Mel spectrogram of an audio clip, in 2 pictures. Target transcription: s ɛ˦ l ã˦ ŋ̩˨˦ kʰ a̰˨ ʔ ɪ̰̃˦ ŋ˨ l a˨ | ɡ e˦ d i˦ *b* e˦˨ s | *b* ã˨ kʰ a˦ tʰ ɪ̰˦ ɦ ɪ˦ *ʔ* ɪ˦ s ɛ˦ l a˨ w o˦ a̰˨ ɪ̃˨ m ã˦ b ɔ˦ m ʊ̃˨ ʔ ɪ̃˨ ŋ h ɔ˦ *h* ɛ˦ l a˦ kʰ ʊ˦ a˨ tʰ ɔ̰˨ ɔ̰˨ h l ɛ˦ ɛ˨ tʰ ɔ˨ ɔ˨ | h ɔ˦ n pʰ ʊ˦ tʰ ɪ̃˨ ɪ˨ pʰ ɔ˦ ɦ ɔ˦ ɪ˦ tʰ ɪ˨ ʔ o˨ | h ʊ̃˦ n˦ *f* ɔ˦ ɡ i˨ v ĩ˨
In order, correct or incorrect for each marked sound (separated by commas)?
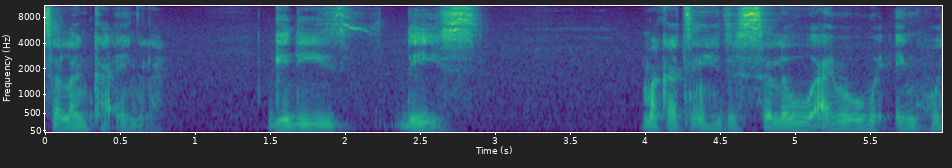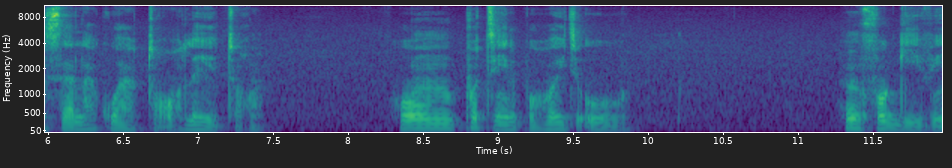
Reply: incorrect, incorrect, incorrect, incorrect, correct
